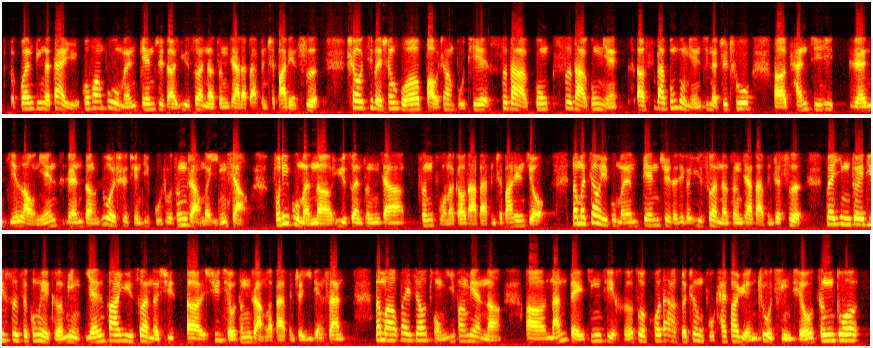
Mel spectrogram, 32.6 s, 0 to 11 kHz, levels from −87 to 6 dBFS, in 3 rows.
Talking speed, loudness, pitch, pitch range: 305 characters per minute, -16 LUFS, 155 Hz, 120-180 Hz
